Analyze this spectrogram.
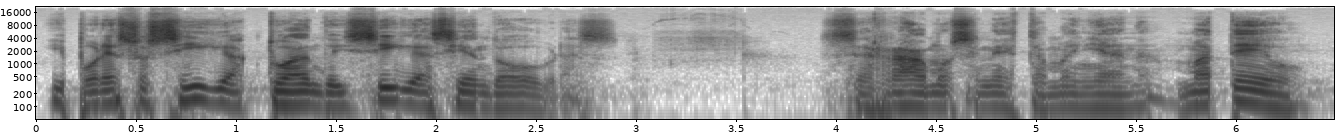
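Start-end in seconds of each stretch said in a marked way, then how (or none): none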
